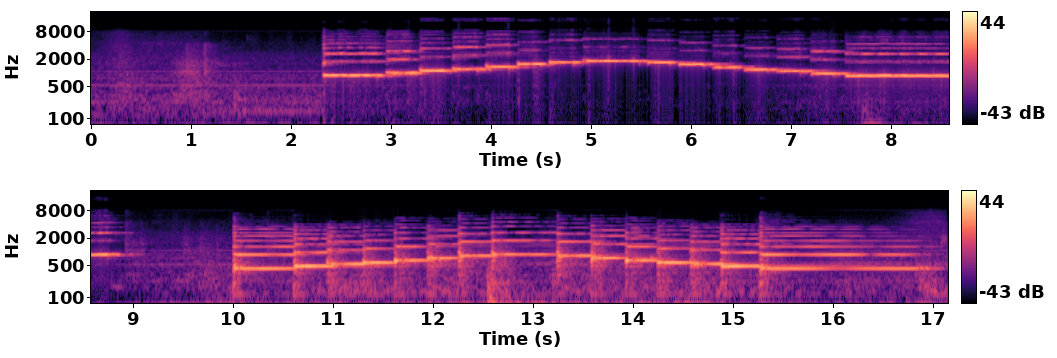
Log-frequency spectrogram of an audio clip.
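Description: A friscalettu, the Sicilian cane flute, pitched in A, plays an A major scale up and back down. About a second later a piano plays the same scale an octave lower, up and down, each note struck.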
